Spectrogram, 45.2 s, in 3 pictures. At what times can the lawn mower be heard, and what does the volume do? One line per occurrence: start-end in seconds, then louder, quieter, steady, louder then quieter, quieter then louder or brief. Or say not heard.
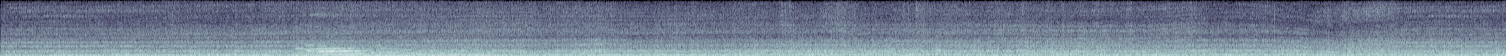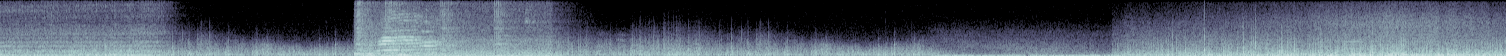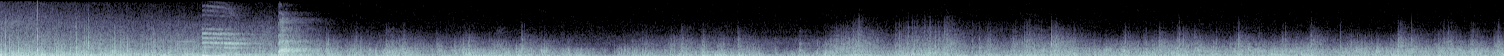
0.0-16.9 steady.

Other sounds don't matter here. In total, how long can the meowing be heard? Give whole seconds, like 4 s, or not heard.
5 s.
